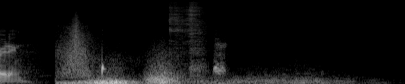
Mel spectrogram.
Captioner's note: whooshing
